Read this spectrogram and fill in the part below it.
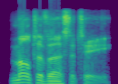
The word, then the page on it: Multiversity: British English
